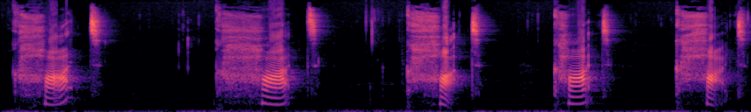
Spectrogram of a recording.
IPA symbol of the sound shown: kɔt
